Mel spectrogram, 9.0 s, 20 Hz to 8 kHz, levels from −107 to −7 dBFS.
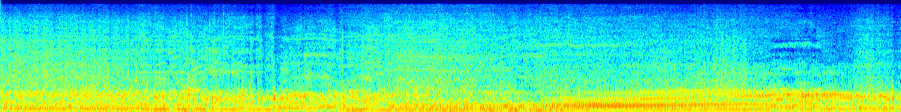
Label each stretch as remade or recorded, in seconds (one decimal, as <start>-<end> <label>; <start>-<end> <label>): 0.0-1.4 recorded; 1.4-3.9 remade; 3.9-4.7 recorded; 4.7-5.4 remade; 5.4-7.7 recorded; 7.7-8.2 remade; 8.2-9.0 recorded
